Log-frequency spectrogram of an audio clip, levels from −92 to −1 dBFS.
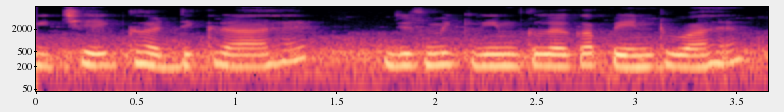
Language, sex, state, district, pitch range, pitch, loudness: Hindi, female, Uttar Pradesh, Shamli, 210-230 Hz, 220 Hz, -14 LUFS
